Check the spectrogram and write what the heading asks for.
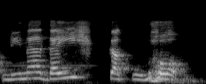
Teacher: Visarga followed by ka, it becomes jihva muliya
